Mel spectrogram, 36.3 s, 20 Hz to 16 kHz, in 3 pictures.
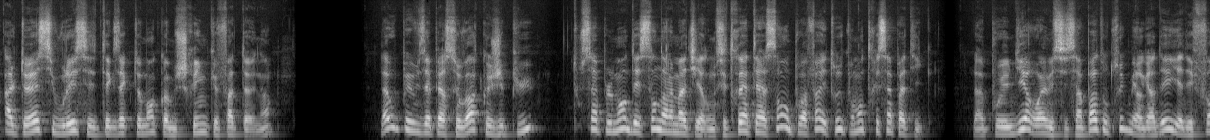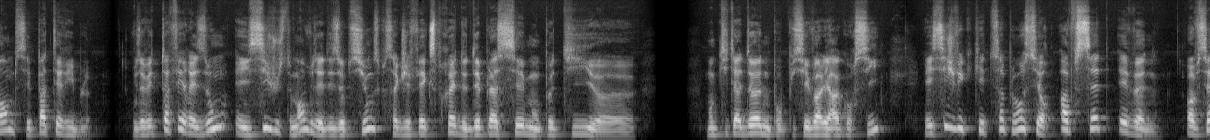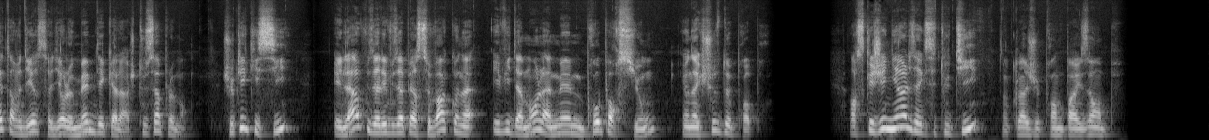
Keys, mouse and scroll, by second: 1.0 click, 3.7-15.0 middle drag, 8.6-9.6 scroll up 1, 13.5-15.0 scroll up 1, 15.0-19.4 drag, 26.2 click, 27.1-36.2 middle drag, 33.0 scroll up 1, 33.2-33.7 scroll down 1, 34.8 Tab, 35.4 shift+Tab.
